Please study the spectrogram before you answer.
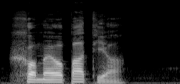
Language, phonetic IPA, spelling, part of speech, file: Polish, [ˌxɔ̃mɛɔˈpatʲja], homeopatia, noun, Pl-homeopatia.ogg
